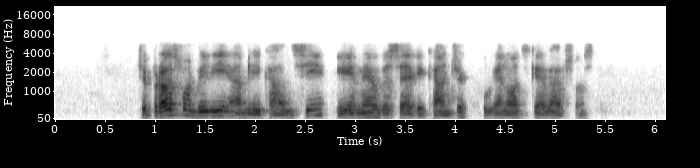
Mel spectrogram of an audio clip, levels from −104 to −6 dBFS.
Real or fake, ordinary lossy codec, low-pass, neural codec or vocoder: fake; Opus, 24 kbps; 5.4 kHz; codec, 24 kHz, 0.9 kbps, WavTokenizer, medium speech release version 1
